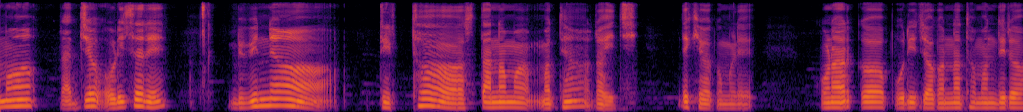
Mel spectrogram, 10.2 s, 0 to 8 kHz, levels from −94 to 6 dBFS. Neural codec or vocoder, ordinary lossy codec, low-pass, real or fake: vocoder, 44.1 kHz, 128 mel bands every 256 samples, BigVGAN v2; none; 7.2 kHz; fake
